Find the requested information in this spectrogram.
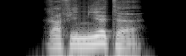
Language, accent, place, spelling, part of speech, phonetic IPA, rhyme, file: German, Germany, Berlin, raffinierte, adjective / verb, [ʁafiˈniːɐ̯tə], -iːɐ̯tə, De-raffinierte.ogg
- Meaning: inflection of raffinieren: 1. first/third-person singular preterite 2. first/third-person singular subjunctive II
